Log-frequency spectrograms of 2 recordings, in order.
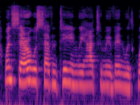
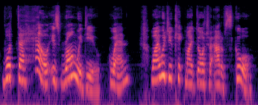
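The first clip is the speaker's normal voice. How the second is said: loud, furious confrontation, pitch pushed higher; tearing into her; 4 semitones higher, 6 dB louder than usual. Acted. Father yelling at his mother over his daughter, furious. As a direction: lay into her with full anger. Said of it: "I absolutely tore into her".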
